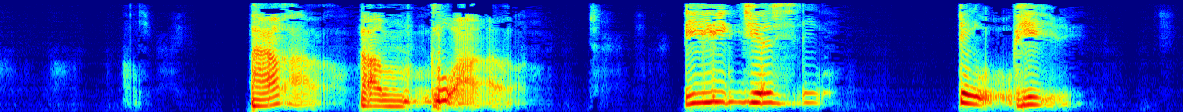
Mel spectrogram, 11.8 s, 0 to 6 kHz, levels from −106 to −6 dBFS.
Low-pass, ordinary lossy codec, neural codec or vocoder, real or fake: 5.4 kHz; MP3, 24 kbps; autoencoder, 44.1 kHz, a latent of 192 numbers a frame, MeloTTS; fake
